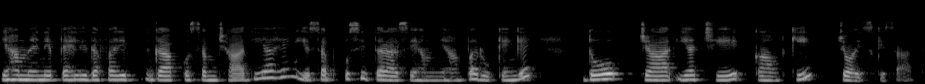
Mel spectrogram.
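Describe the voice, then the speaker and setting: In a step-by-step recitation lesson, a female tajweed teacher patiently explains the Quran recitation rules word by word, demonstrating each one aloud. Her mid-range voice is unhurried and darkish, and the recording has its highs cut off.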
